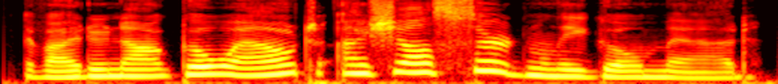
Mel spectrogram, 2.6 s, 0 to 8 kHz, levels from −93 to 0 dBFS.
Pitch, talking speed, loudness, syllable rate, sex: 220 Hz, 255 wpm, -15 LUFS, 5.6 syllables/s, female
